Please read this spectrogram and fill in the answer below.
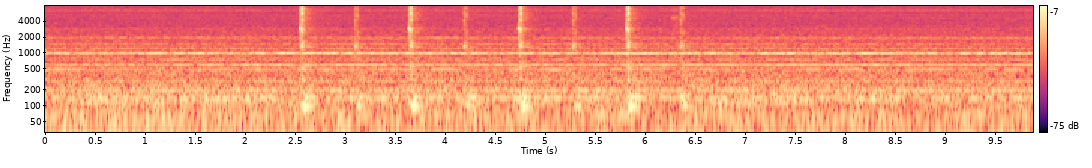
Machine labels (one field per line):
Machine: valve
